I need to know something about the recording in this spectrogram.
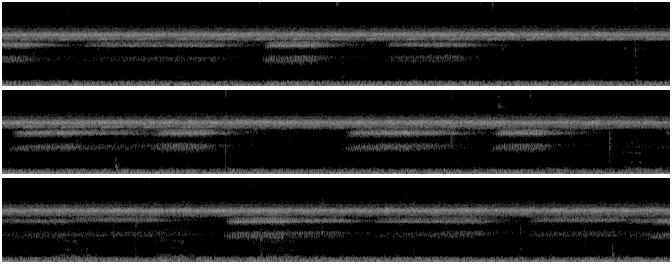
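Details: Thousands of frogs calling in rain: repeated nasal trilled notes in blocks of about half a second to a second, several callers overlapping, over a steady high hiss and a low continuous rumble of rainfall.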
